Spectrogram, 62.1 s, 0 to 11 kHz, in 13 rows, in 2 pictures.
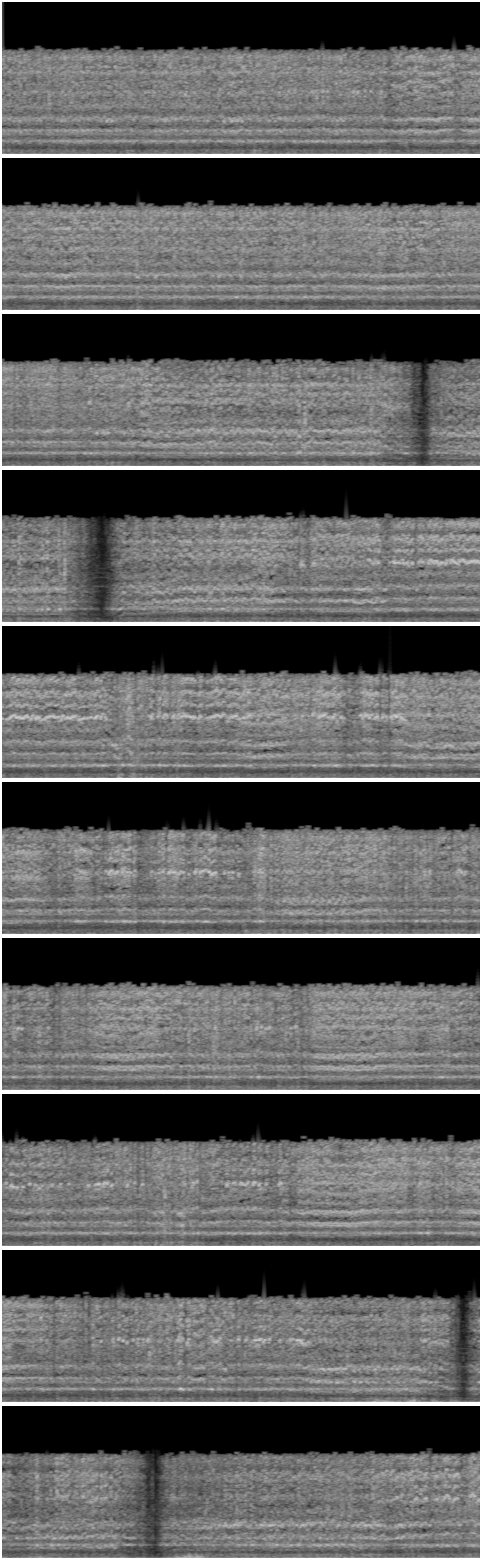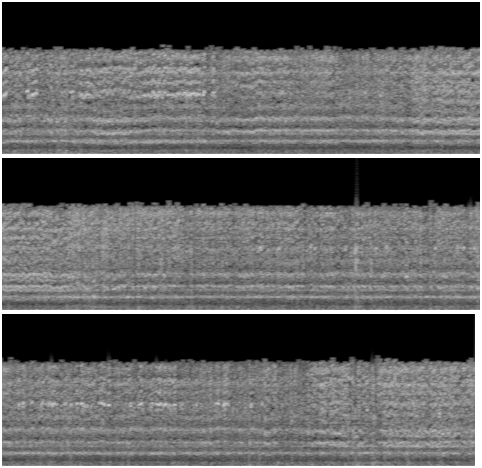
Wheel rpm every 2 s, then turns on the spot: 230, 230, 230, 230, 230, 220, 170, 120, 190, 230, 230, 230, 230, 230, 230, 230, 230, 230, 220, 230, 230, 140, 140, 210, 220, 230, 210, 230, 230, 230, 220.
12-14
